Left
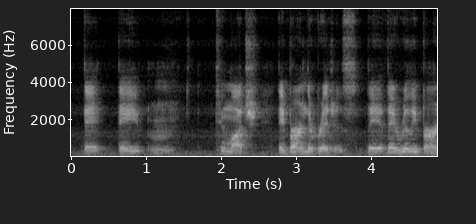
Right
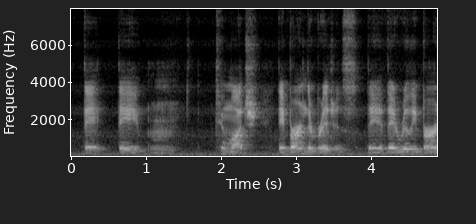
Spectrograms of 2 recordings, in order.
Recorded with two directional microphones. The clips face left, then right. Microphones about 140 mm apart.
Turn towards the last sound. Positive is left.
turn(degrees=45)  # may be behind; listen again after turning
